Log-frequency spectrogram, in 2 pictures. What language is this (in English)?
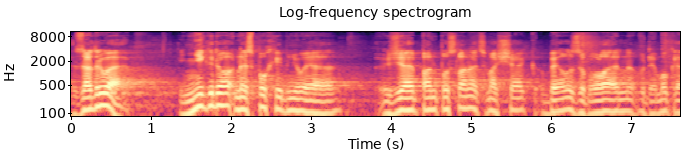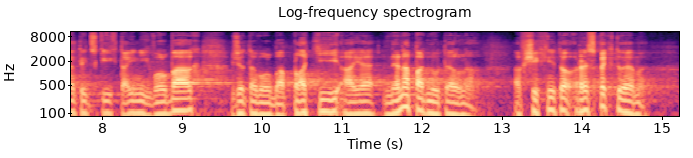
Czech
